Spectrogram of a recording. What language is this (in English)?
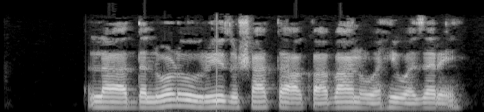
Pashto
